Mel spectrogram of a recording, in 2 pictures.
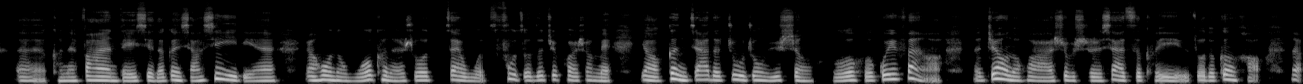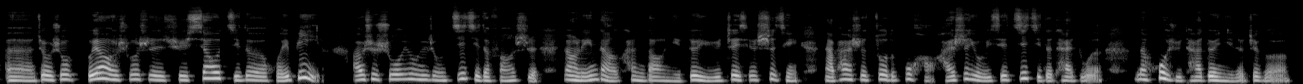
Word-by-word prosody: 嗯， 175 0 -4
可 165 - -5
能 170 0 0
方 195 +2 +1
案 180 -2 +4
得 165 0 0
写 175 0 -1
得 160 - -1
更 190 +2 +2
详 175 -1 -2
细 245 +7 +2
一 190 - +5
点， 170 +1 -2 0.3
然 190 -1 +1
后 210 0 +5
呢， 185 -2 +1
我 170 +6 0
可 210 -1 -1
能 170 -2 -1
说 190 +2 +1
在 210 -3 0
我 165 -4 -3
负 245 -3 -4
责 185 -2 -2
的 195 +2 0
这 215 +2 -3
块 205 -2 -3
儿 180 - -2
上 190 0 -4
面， 165 -2 -1 0.3
要 190 -4 +2
更 200 +3 +5
加 215 +2 -1
地 195 -2 +2
注 205 +2 +1
重 190 -1 0
于 180 - +1
审 185 -4 -3 0.2
核 175 +4 +2
和 190 -1 -2
规 230 +5 +3
范 245 -3 +1
啊， - - -7 0.3
那 - - -6
这 190 +7 +1
样 245 -4 +6
的 185 -2 +2
话， 170 -2 -3
是 175 +3 -2
不 180 - -2
是 175 -1 -3
下 190 +3 0
一 - - +2
次 180 0 -2
可 180 - -6
以 85 -2 0
做 - - -1
得 180 -1 0
更 220 +1 +2
好？” 165 -3 -10 0.3
那 220 - -2
呃， 180 -1 +1
就 210 +2 +4
是 - - -3
说 230 0 +2 0.2
不 - - +5
要 250 -3 +7
说 225 +2 -2
是 210 -3 +1
去 195 +1 -1
消 280 +8 +4
极 275 -9 -2
地 190 -2 +1
回 175 +1 +1
避， 300 +6 +4 0.3
而 210 +2 +2
是 235 +1 -1
说 235 +2 0
用 240 -2 +1
一 - - +1
种 190 -3 -2
积 255 +8 0
极 260 -7 0
的 180 -1 +1
方 175 +1 -3
式， 190 - -5 0.2
让 210 -4 +3
领 195 +5 +2
导 180 -9 0
看 185 +2 -3
到 175 0 -2
你 155 -2 -4
对 195 +6 +4
于 170 0 -1
这 205 +4 +2
些 200 +1 -4
事 220 +4 -2
情， 175 -3 -4 0.2
哪 165 - +1
怕 230 +7 0
是 215 -1 -2
做 215 +3 +1
得 190 - -3
不 240 +6 -2
好， 165 -7 -11
还 175 +2 -2
是 225 +6 -1
有 190 -7 +1
一 - - 0
些 205 +5 0
积 270 +8 0
极 275 - -3
的 160 -1 -1
态 175 0 -3
度 170 0 -3
的， 185 - -6 0.3
那 230 0 0
或 275 +7 +6
许 175 -5 -3
他 175 +1 -2
对 190 0 +5
你 165 -3 -2
的 160 - -4
这 185 - -2
个 80 - -5
190 Hz, 290 characters per minute, -23 LUFS, 175-215 Hz, 0.3 s, 要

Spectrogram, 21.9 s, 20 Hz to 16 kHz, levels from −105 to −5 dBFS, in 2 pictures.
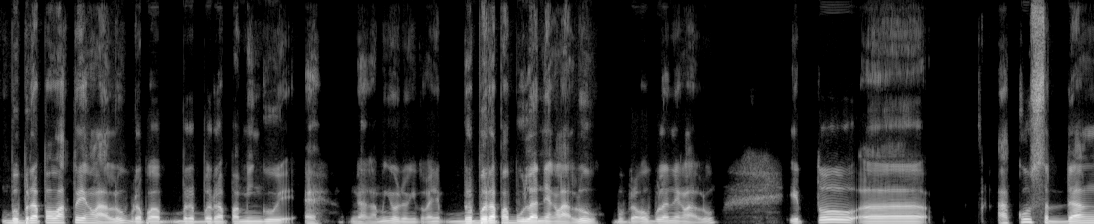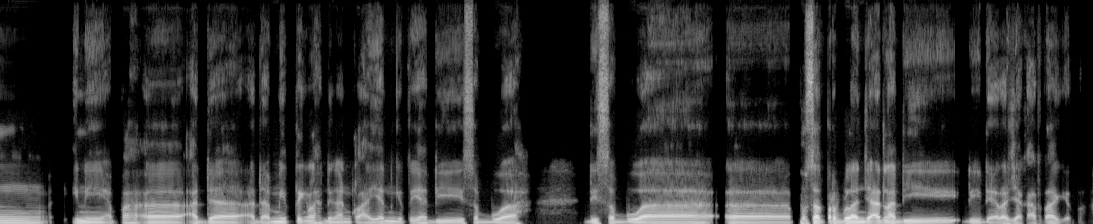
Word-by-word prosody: beberapa 140 +3 +4
waktu 155 +1 +4
yang 145 - -1
lalu, 100 +8 +1
berapa 110 -1 +1
ber 115 +1 -3
berapa 110 +1 -1
minggu 120 0 -1 0.2
eh, 105 -5 -5 0.3
enggak 105 -2 -7
enggak 100 +2 -9
minggu 130 +2 -2
deh 105 - -3
itungannya 110 +4 -6
beberapa 130 +5 +7
bulan 130 +1 +6
yang 125 -1 0
lalu. 115 0 +1 0.2
Beberapa 105 +4 -3
bulan 125 +2 -1
yang 130 -3 -3
lalu, 100 +6 -7 0.8
itu, 180 - +1
eee, 120 +1 +3 0.7
aku 130 - -3
sedang 125 +6 +2 0.7
ini, 105 -6 -2
apa, 125 +6 -8
eee, 100 0 0
ada 100 0 -2 0.3
ada 100 0 -6
meeting 115 +6 -3
lah 130 - -1
dengan 100 -2 -4
klien 100 +4 -4
gitu 110 +2 -8
ya, 130 +2 -3
di 105 -2 -4
sebuah 95 -2 -3 0.6
di 105 -3 -3
sebuah, 100 -2 0 0.7
eee, 100 -1 -1
pusat 115 +1 +2
perbelanjaan 115 0 +4
lah 125 - +3
di 100 -2 -2
di 100 -2 -7
daerah 100 0 -3
Jakarta, 95 +3 -5
gitu. 95 - -15
110 Hz, 135 wpm, -24 LUFS, 100-125 Hz, 0.8 s, beberapa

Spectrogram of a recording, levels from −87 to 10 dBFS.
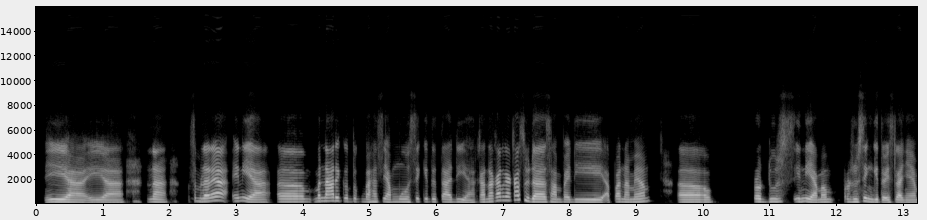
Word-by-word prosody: Iya, 190 0 +5 0.3
iya. 180 0 -1 0.6
Nah, 200 -2 +2 0.5
sebenarnya 245 +5 +4
ini, 250 -4 0
ya, 185 0 +2 0.2
eee, 215 0 +2 0.2
menarik 260 +2 +4
untuk 225 -1 -9
bahas 205 +1 -3
yang 195 -1 -1
musik 200 +1 -5
itu 205 -1 -6
tadi 195 -1 -1
ya, 160 0 -7
karena 195 +4 0
kan, 290 - +4
Kakak 340 +4 +1
sudah 225 -9 +4
sampai 190 -2 -2
di, 180 -1 -1
apa 195 +6 -3
namanya, 205 +5 -1 0.4
eee, 180 0 +3 0.6
produce 215 0 -2
ini 225 -1 0
ya, 175 - +5
mem-producing 195 +5 -2
gitu 180 -2 +1
istilahnya 175 -1 0
200 Hz, 135 wpm, -23 LUFS, 185-220 Hz, 0.6 s, Iya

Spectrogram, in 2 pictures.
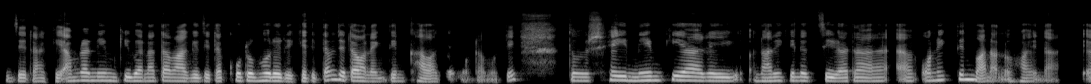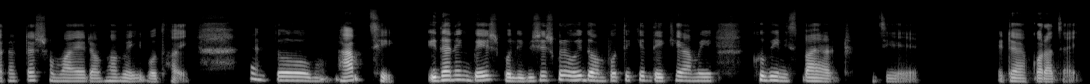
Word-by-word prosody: যে - - -7
এটা 145 - -6
কি - - -3
আমরা 175 +3 0
নিমকি 175 -1 -1
বানাতাম 165 +1 -1
আগে 155 0 0
যেটা 150 0 0
কৌটো 175 0 +3
ভরে 175 -1 +7
রেখে 140 +3 -1
দিতাম 195 - -2
যেটা 185 -2 +3
অনেকদিন 145 +1 -4
খাওয়া 140 -5 -1
যায় - - -9
মোটামুটি। - - -10 0.6
তো - - -3 0.3
সেই 200 -1 +2 0.2
নিমকি 190 +2 +1 0.2
আর 175 -1 +2
এই 165 - +4 0.4
নারিকলের 170 +1 0
চিড়াটা 160 0 +2 0.4
আ - - -1 0.2
অনেকদিন 205 +5 0
বানানো - - -2
হয় - - -4
না। - - -6 0.4
একএকটা 170 +2 -5
সময়ের 155 -3 -2
অভাবেই 155 -1 -2
বোধহয়। 135 - -4 0.6
হ্যাঁ? 250 -5 -2
তো 185 - +2 0.6
ভাবছি, 190 +4 +2 0.5
ইদানিং 205 +4 +5
বেশ 200 +3 +5
বলি। 160 -2 +4
বিশেষ 195 +4 -2
করে 215 - +3
ওই 205 - +5
দম্পতিকে 175 +2 +1
দেখে 165 +4 +1
আমি 170 0 -1 0.5
খুবই 195 -2 +3
Inspired 155 -3 -1 0.4
যে - - -8 1.1
এটা 160 - -1 0.2
করা 140 -3 +2
যায়। - - -10
170 Hz, 140 wpm, -23 LUFS, 155-190 Hz, 1.1 s, ভরে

